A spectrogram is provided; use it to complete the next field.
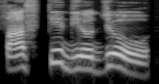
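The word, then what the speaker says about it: fastidioso: এখানে এস ও এর উচ্চারণ হবে জো। ফাস্টিদিওজো।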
